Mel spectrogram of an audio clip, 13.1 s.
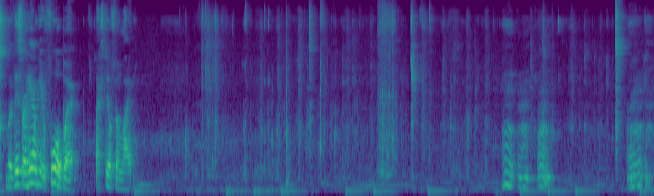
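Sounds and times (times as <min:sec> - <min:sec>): crunchy lettuce chewing: 0:03.5 - 0:13.0
person humming: 0:10.0 - 0:11.1, 0:12.6 - 0:13.0.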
